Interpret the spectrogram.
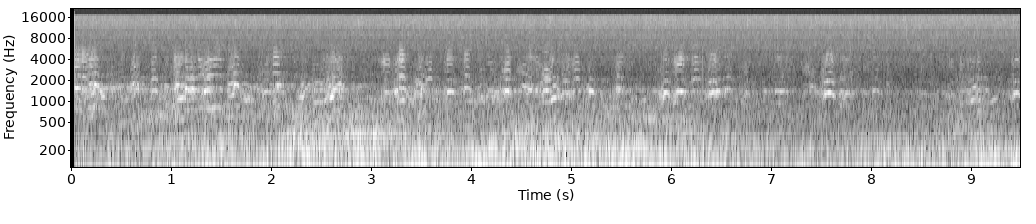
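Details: Flock of geese flying in falling snow at Northbrook, Illinois, January 17, 2020, about 4:30pm, honking steadily in a dense overlapping chorus of rapid nasal calls over a low background rumble.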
